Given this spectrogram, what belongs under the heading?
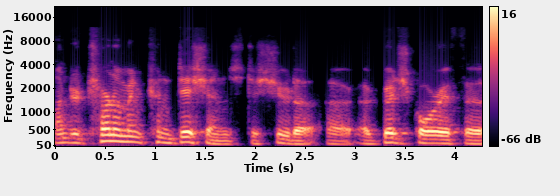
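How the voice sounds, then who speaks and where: A man's dark, mellow, somewhat breathy voice at medium pitch, with lively intonation at a very slow pace over a quiet background. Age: 70s. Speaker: golf professional and caddie. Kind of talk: casual chat.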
